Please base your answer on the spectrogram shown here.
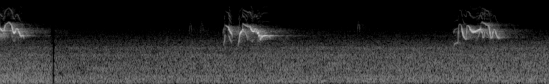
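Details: In November, a territorial white wagtail at a balcony in Japan chirps very loudly before returning to its perch as another flock of wagtails arrives. It gives three sharp, high double-noted 'chizzick' calls about every two seconds over a low rumble.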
